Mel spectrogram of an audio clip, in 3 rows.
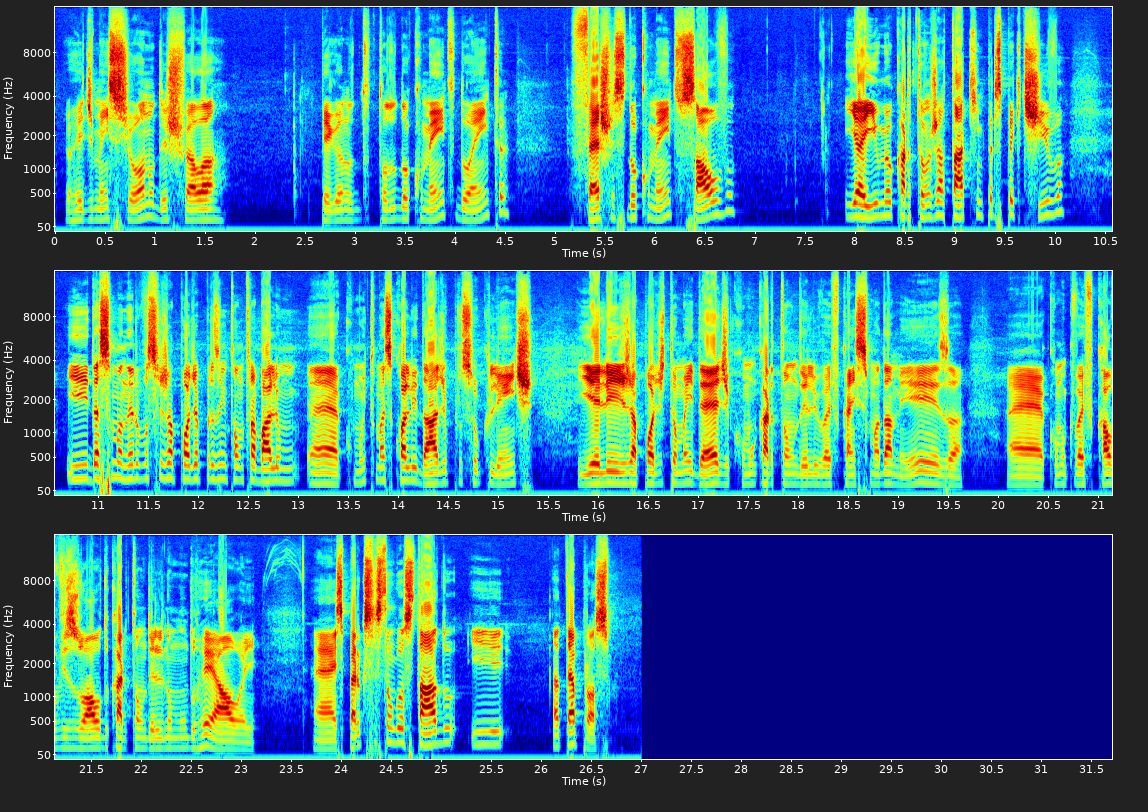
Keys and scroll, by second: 3.1 alt+shift+Return, 4.9 super+w.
